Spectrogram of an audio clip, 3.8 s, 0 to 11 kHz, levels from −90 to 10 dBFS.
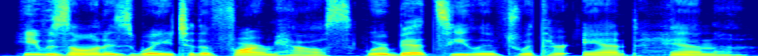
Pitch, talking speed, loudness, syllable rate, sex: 180 Hz, 235 wpm, -20 LUFS, 5.9 syllables/s, female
